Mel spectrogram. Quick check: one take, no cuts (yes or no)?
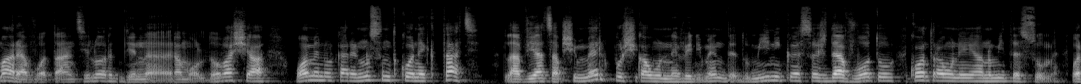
no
